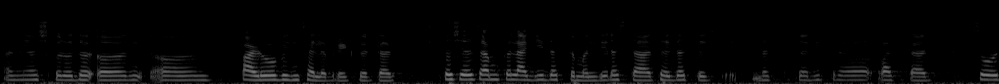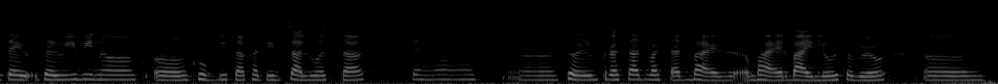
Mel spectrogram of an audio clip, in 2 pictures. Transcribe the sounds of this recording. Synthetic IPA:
aɽ̃iəɕkəɾod̪ə | paɽ̤obinselebɾeʈkəɾt̪at̪ː | əɕet͡samkəlaɡiːd̪ət̪ːəmənd̪iːɾəst̪at̪ːəjd̪ət̪ːəd̪ət̪ːət͡ɕəɾit̪ɾəʋad͡zt̪at̪ | sot̪et̪eʋibinə | kʰuːp̚d̪isakʰat̪iːɾt͡saluːəst̪a | t̪ːenːə | t̪əepɾəsad̪ʋaɽt̪at̪̚bʱaeɾbʱaeɾbajljosəɡɭo

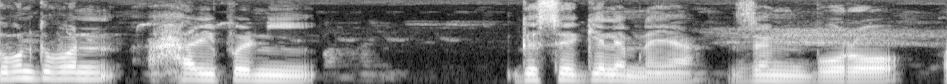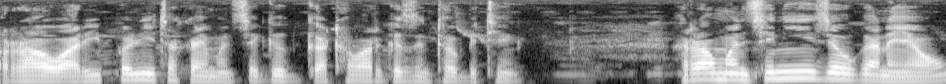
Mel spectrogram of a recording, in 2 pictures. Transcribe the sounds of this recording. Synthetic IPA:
ɡ̥ɯbɯnɡɯbɯnhaɾipʰɯɾni | ɡɯsɯɡelemnajazɯŋbɔɾɔ | ɾawaɾipɯɾnitʰakʰajmanseɡɯɡatʰawaɾɡɯzɯŋtʰawbitʰiŋ | ɾawmansenizɯwɡanajaw

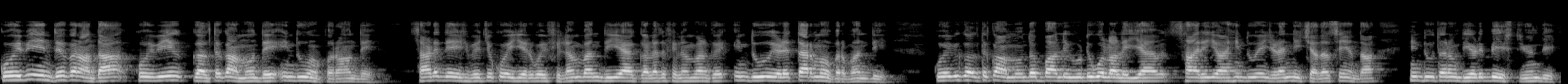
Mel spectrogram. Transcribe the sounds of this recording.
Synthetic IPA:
koːiːbiːɦɪ̃nd̪epəɾãːnd̪aːkoːiːbiːɡələt̪kəmɦʊ̃ːnd̪eːʔɪ̃nd̪uːãpəɾãːnd̪ḛː | saːɽeːd̪eːʃbɪt͡ʃkoːiːd͡ʒeːɾkoːiːpʰɪləmbənd̪iːɛːɡələt̪pʰɪləmbəɳkeɦɪ̃nd̪uːd͡ʒeːɽeːt̪əɾmopəɾbənd̪iː | koːiːbiːɡələt̪kəmɦõːnd̪aːbaːliːbʊɖɡoːlːaːləiːɛːsaːɾiːd͡ʒəaːɦɪ̃nd̪uːẽːd͡ʒeːɽaːniːt͡ʃaːd̪aːsẽːõːnd̪aː | hɪ̃nd̪uːt̪əɾəmd̪iːd͡ʒeːɽiːbeːst̪iːɦʊ̃nd̪iː

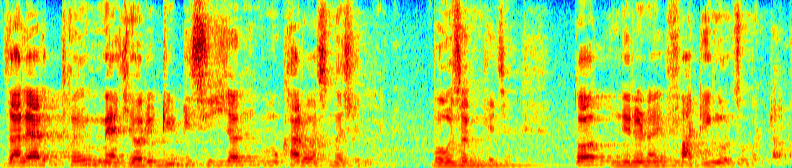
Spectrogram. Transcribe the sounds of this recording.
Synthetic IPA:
d͡zaljaɾt̪ʰõĩmɛd͡ʑɔɾiʈ̬iːɖisid͡ʑənmukʰaɾʋəsnəɕilːã̰ | bʱows̬əŋket͡ɕe | t̪ɔniɾɳ̃əjfaʈiŋɡʱəwt͡sɔbəʈːa̰lɔ

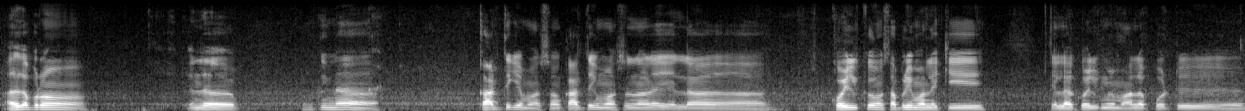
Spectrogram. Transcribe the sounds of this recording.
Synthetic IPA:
ʔɐ̰ðɯkːɐp̬ːɯɾɔ̃ | ɪnd̪ɐ | paːɾt̪iːŋɡɐnːaː | kaːɾt̪ːɯkːɐmaːsɐ̃kaːɾt̪ːɯkːɐmaːsɐ̃naːlɐɛlːaː | koːɻɪlkːʊ̃sɐbɾɪmɐlɐkːɯ | ɛlːaːkoːjɪlkːʊmeːmaːlɐpoːʈːɯ

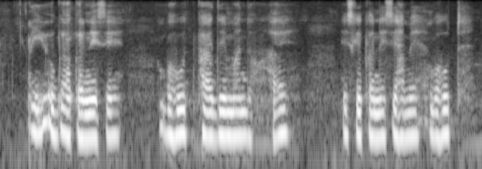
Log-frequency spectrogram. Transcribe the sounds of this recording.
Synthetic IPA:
joɡakəɾnese | bəɦʊt̪pʰaɪd̪emə̃nd̪hɛe | ɪskekəɾneseɦɐmẽbəɦʊt̪

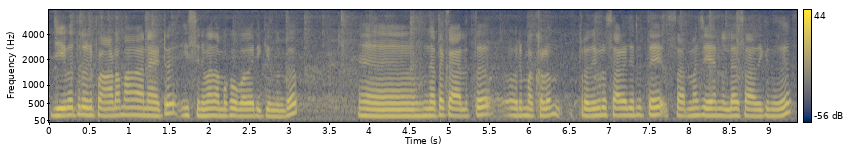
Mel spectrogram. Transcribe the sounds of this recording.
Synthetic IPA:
d͡ʑiːʋɐt̪̬ːilo̞ɾupaːɽɐmaːɣaːnaːjiʈːɨiːsinimɐnɐmukːɨubɐɣɐɾikʲːunːuɳɖɨ | neðɐkaːlɐt̪ːɨo̞ɾumɐkːɐɭum | prɐðiɣɐɭɐsaːhɐd͡ʑɐɾjɐt̪ːe̞sɐrɳɐt͡ɕe̞jːaːnɐlːasaːd̪ʱikʲːunːɐðɨ

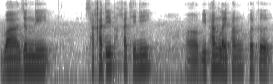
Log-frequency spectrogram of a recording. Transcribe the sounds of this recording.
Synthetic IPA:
bazɯŋni | sakʰatʰipʰakʰatʰini | bipʰaŋlajpʰaŋpʰɯɾkʰɯ

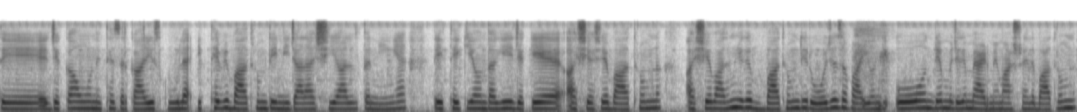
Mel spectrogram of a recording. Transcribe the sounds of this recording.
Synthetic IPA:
t̪eːd͡ʒeːkaːʊːnɪt̪ʰːeːsəɾkaːɾiːskuːlɛ̰ːʔɪt̪ʰːeːʋiːbaːt̪ʰɾuːmt̪iːniːd͡ʒjaːd̪aːəʃiːaːlt̪ənĩːɛːt̪eːɪt̪ʰːeːkiːɦõːnd̪aːkɪd͡ʒeːkeːə̰ʃəʃeːbaːt̪ʰɾʊmn | əʃeːbaːt̪ʰɾuːmnd͡ʒeːkeːbaːt̪ʰɾuːmd̪iːɾoːd͡ʒs̬əpʰaːiːɦõːnd̪ḭːʔoːʊnd̪eːmd͡ʒeːkeːmɛːɖmẽːmaːʃʈɾẽːt̪eːbaːt̪ʰɾʊːmn

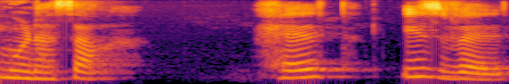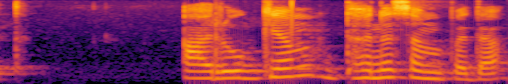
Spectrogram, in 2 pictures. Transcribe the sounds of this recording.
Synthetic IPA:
m̤uɽ̃asa | helt̪ʰ | izʋelt̪ʰ | aɾoɡjəmd̪ʱənəsəmpəd̪a

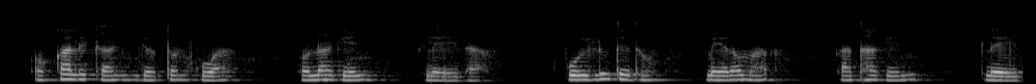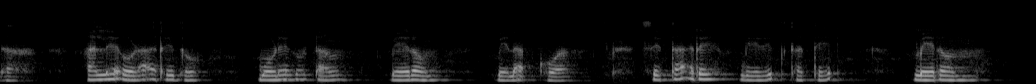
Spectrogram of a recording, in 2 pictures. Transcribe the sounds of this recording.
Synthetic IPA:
ɔkalɛkaɲd͡ʒɔt̪ɔnkɔwa | ɔnaɡɛɲ | lɛjd̪a | pɔjlut̪ɛd̪ɔ | mɛɾɔmaʔ | kat̪ʰaɡɛɲ | lɛjd̪a | alɛʔɔɽaʔɾɛd̪ɔ | mɔɽɛɡɔʈaŋ | mɛɾɔmː | ɛnaʔkɔwa | sɛt̪aʔɾɛbɛɾit̪̚kat̪ɛʔ | mɛɾɔm

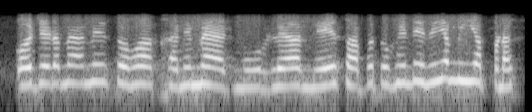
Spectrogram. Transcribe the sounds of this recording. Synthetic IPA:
oːɾd͡ʒeːɽaːmɛ̃ːmeːsoɦaːkʰːaːneːmɛ̃ːʈmuːɾlɪjaːɾneːsabt̪õɦẽːnd̪eːnẽːjãːmɛ̃ĩːaːpɳaː

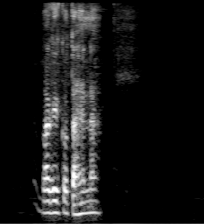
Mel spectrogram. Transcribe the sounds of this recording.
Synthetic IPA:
baɡɛkɔt̪aɦɛna

